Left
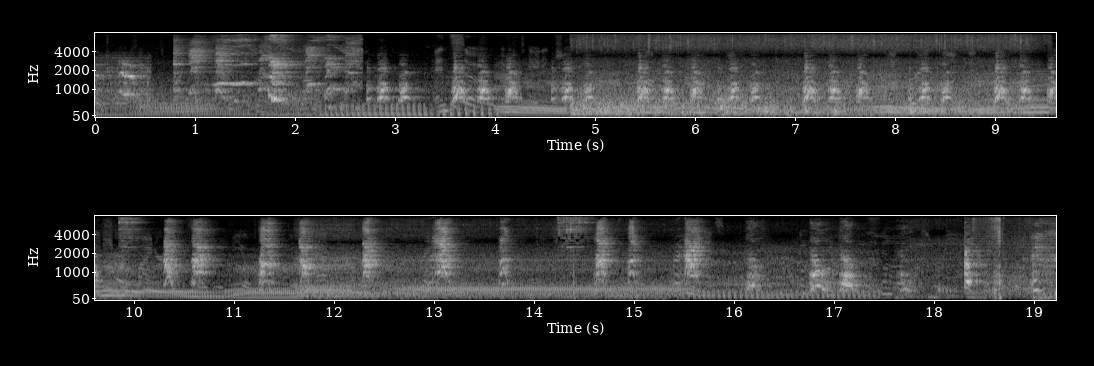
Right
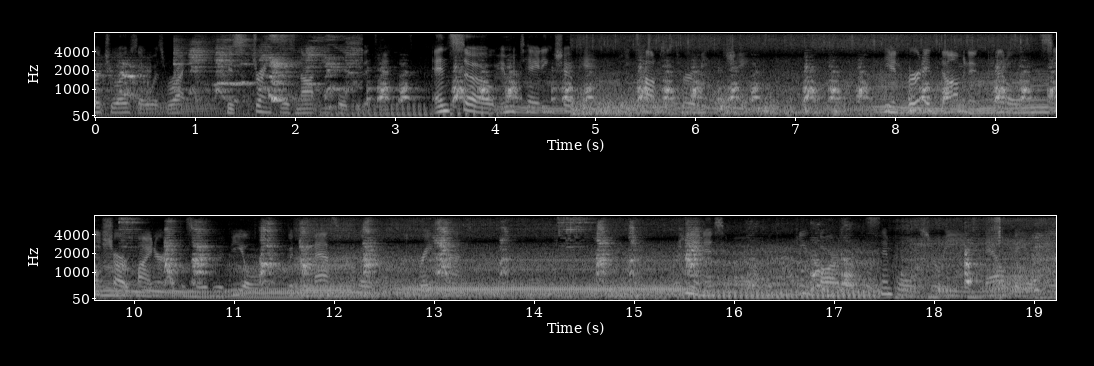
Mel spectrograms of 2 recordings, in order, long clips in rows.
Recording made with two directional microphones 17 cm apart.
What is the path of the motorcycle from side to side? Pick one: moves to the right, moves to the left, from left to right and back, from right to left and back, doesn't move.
moves to the right.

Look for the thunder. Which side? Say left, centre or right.
left.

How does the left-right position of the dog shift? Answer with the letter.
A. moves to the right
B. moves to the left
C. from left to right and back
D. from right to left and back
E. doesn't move
E.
